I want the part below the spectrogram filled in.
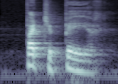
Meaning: a tasteless and vulgar nouveau riche (or pretending to be) show-off
- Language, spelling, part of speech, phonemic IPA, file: Dutch, patjepeeër, noun, /ˈpɑcəˌpejər/, Nl-patjepeeër.ogg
